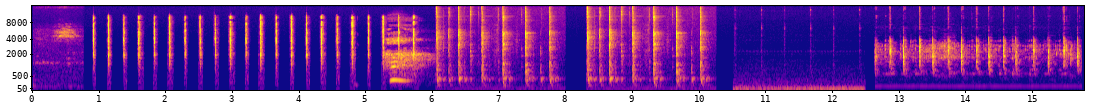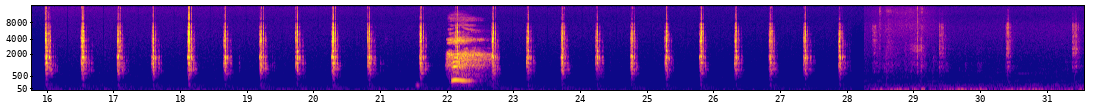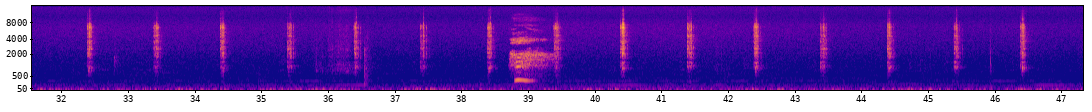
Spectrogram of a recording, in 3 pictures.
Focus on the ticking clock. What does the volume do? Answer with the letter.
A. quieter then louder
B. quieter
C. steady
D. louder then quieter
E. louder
B.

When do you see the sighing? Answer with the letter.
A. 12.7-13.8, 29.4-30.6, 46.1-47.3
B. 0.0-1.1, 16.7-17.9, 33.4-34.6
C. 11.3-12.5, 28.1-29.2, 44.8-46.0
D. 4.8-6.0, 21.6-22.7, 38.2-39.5
D.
